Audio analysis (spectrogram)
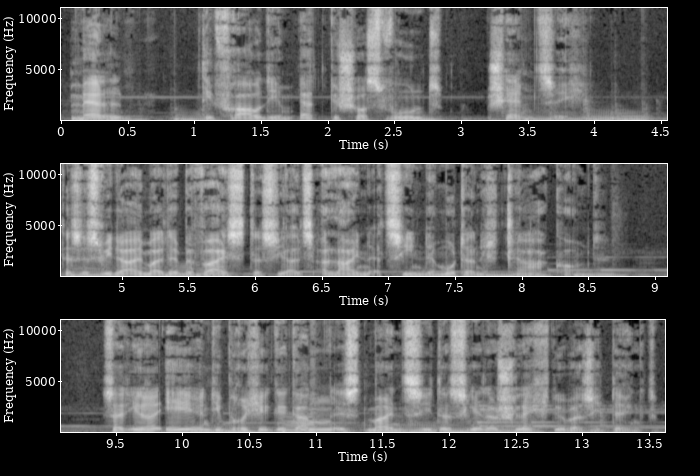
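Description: A man narrating a scripted radio play in a measured, matter-of-fact manner. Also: fairly low pitch, gravelly, over music.

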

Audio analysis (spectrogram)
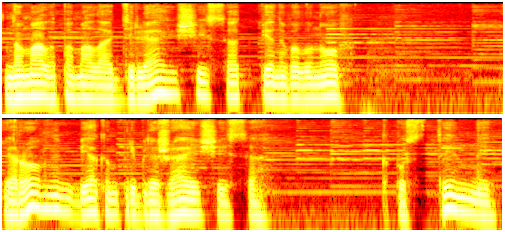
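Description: A man's voice: deep voice, slow, mellow. An actor playing a brooding, world-weary young officer, narrating his past in a reflective, literary radio drama style. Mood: restless, wistful. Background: music.

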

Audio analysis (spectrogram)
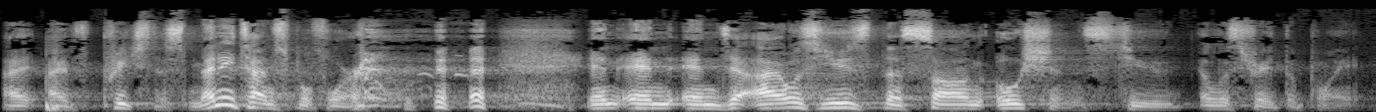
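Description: A male pastor giving a conversational sermon in a church, hoarse-voiced, informal and self-deprecating, with many fillers and restarts. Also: mid-range voice, big pitch swings, measured pace. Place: church sanctuary. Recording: long reverb of a large hall.

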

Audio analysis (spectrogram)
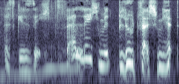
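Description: An actress playing a chatty, overexcited office gossip in a radio play, telling things in a dramatic, gushing way. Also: female voice, on the high side, big pitch swings, measured pace, vocal fry, slight background noise, heavily acted. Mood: gleeful gossiping. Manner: dramatic, gushing storyteller, mimics quoted exchanges.

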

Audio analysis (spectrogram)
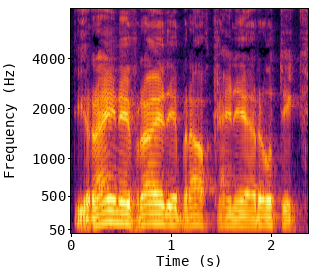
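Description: A man's voice: on the low side, steady tone, takes it slowly, fairly bright tone. A man playing a pompous old country doctor who lectures theatrically in a 1960s radio play. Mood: declaiming. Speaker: Sanitätsrat.

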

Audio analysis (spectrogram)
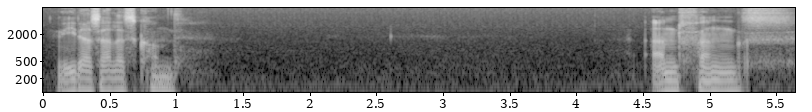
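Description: Casting: tormented emperor in radio verse drama; lower-pitched, theatrical, commanding yet world-weary, recorded very dry. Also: male voice, no room sound. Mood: grave, bitter. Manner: declamatory, swinging between outcries and hushed murmurs.

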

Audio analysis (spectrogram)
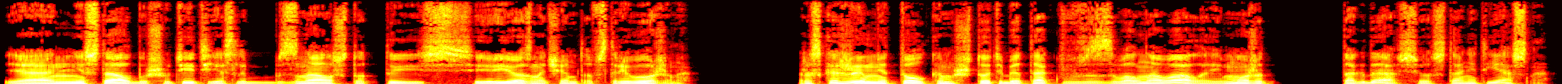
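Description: A man's voice: low-pitched, measured pace, no room sound, clean studio sound. A man reading aloud who voices a weary, ironic male revolutionary with a lazy, drawling manner. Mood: calm. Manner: drawling, mocking, then gentle.

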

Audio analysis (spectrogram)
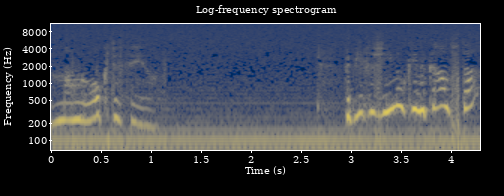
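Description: An actress playing a touchy, defiant young daughter in a radio play, petulant and cheeky. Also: female voice, sits high, lively intonation, moderate pace, a little mellow, a little hiss or hum, poor audio. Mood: upset, self-conscious. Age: young adult.

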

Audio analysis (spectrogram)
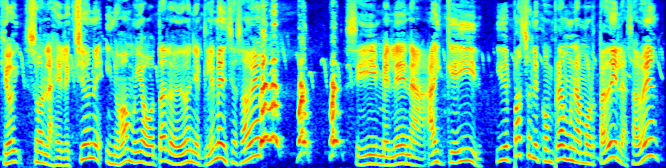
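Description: A woman's voice: medium pitch, big pitch swings, brisk, very noisy, natural voice. A woman playing a spirited, nosy country heroine with an Argentine accent in a radio play. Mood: chatty.

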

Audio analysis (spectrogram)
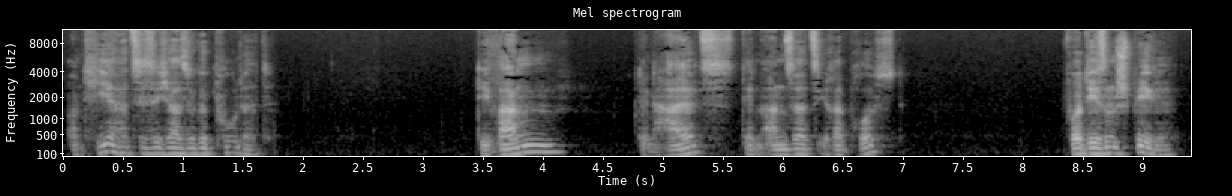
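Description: An actor playing a grieving pianist and widower in a radio drama, speaking slowly and probingly, often sinking to a near whisper. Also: male voice, lowish voice, lively intonation, breathy edge, exaggerated voice.

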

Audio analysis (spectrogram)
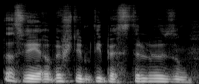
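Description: An actor playing a senior police investigator in a German radio crime drama, measured, composed and politely probing. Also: male voice, mid-range voice, steady tone, background noise, lightly acted.

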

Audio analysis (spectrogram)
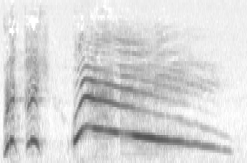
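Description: A man playing a cheeky, boastful little kobold in a children's radio play, with a squeaky, croaky, childlike voice and excitable singsong delivery. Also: very slow, slight background noise, heavily acted. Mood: gleeful. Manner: boastful, excitable, stammering, breaks into singsong rhymes. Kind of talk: 1970s German children's radio play acting.

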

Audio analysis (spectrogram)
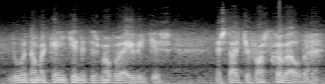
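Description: A man's voice: low voice, fairly quick, natural voice. A man playing a patronizing older gang boss in a radio play, coaxing and bossy. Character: smooth-talking, patronizing older male gang boss, falsely soothing. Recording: muffled, noisy old radio recording.

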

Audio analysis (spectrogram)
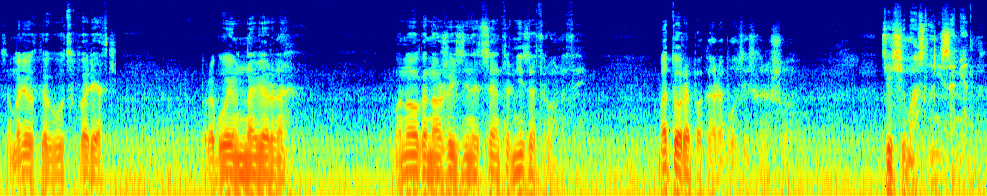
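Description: An actor playing a steadfast, protective bomber navigator in a war radio drama, speaking with earnest insistence. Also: male voice, sits low, flat delivery, brisk, pauses often, noisy background, natural voice. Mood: controlled, concerned. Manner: insistent, repeating short phrases. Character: steadfast male bomber navigator, urging and protective of his commander. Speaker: actor, also narrating in the first person.

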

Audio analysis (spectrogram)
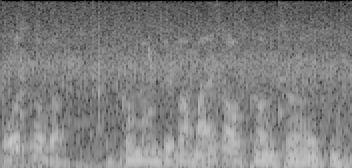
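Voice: medium pitch, sing-song, quick pace, natural voice. A performer playing an obedient, dutiful young village boy in a radio play. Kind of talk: German radio play acting. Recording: faint sizzling ambient noise.

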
